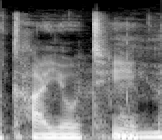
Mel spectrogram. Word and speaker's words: Kyeot: Looking forward to the evolution of Joshua KYEOT, and I've finally pronounced it correctly, guys.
